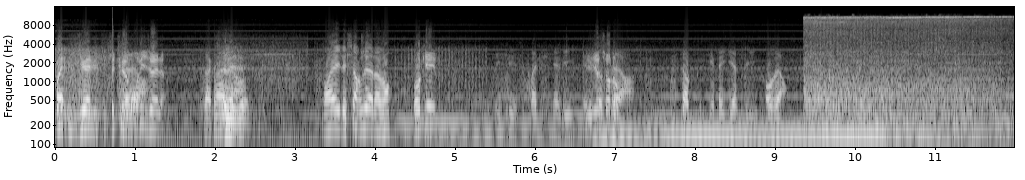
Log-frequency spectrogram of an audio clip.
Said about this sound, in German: Also was wir da hören, das ist genauso ein Einsatz der französischen Marine, die im vergangenen Oktober so ein Schnellboot mit einem Helikopter verfolgt haben. Und dann irgendwann hat ein Scharfschütze vom Helikopter aus auf die Motoren geschossen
